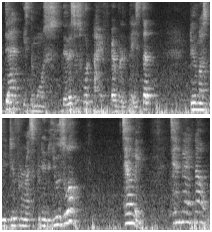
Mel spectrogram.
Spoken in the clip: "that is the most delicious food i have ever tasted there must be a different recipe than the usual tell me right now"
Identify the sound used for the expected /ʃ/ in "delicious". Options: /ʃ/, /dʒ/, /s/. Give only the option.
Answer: /s/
